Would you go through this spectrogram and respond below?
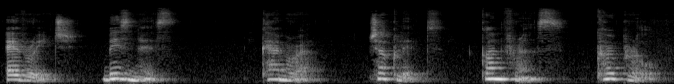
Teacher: some most common words with vanishing second syllable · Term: vanishing syllables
